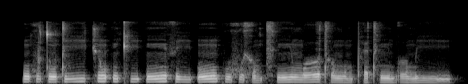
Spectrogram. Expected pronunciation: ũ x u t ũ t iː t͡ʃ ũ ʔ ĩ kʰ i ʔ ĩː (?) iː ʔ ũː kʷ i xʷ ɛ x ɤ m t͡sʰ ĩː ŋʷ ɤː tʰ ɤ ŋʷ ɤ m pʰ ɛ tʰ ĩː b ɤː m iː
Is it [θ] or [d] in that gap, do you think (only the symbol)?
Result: θ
